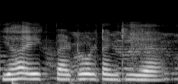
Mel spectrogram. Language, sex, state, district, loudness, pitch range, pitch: Hindi, female, Jharkhand, Deoghar, -13 LUFS, 225-245 Hz, 235 Hz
